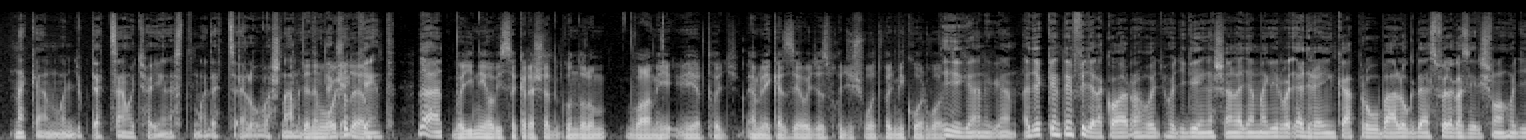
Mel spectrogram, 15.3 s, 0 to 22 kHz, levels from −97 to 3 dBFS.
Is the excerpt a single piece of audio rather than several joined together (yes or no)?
no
